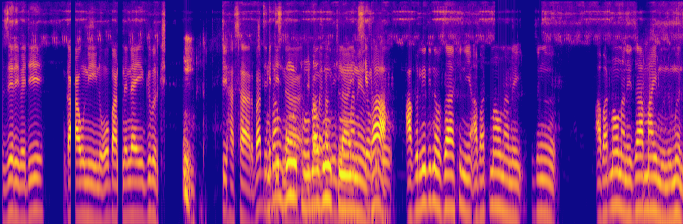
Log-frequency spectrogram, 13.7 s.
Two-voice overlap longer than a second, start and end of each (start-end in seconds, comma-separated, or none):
5.3-7.5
